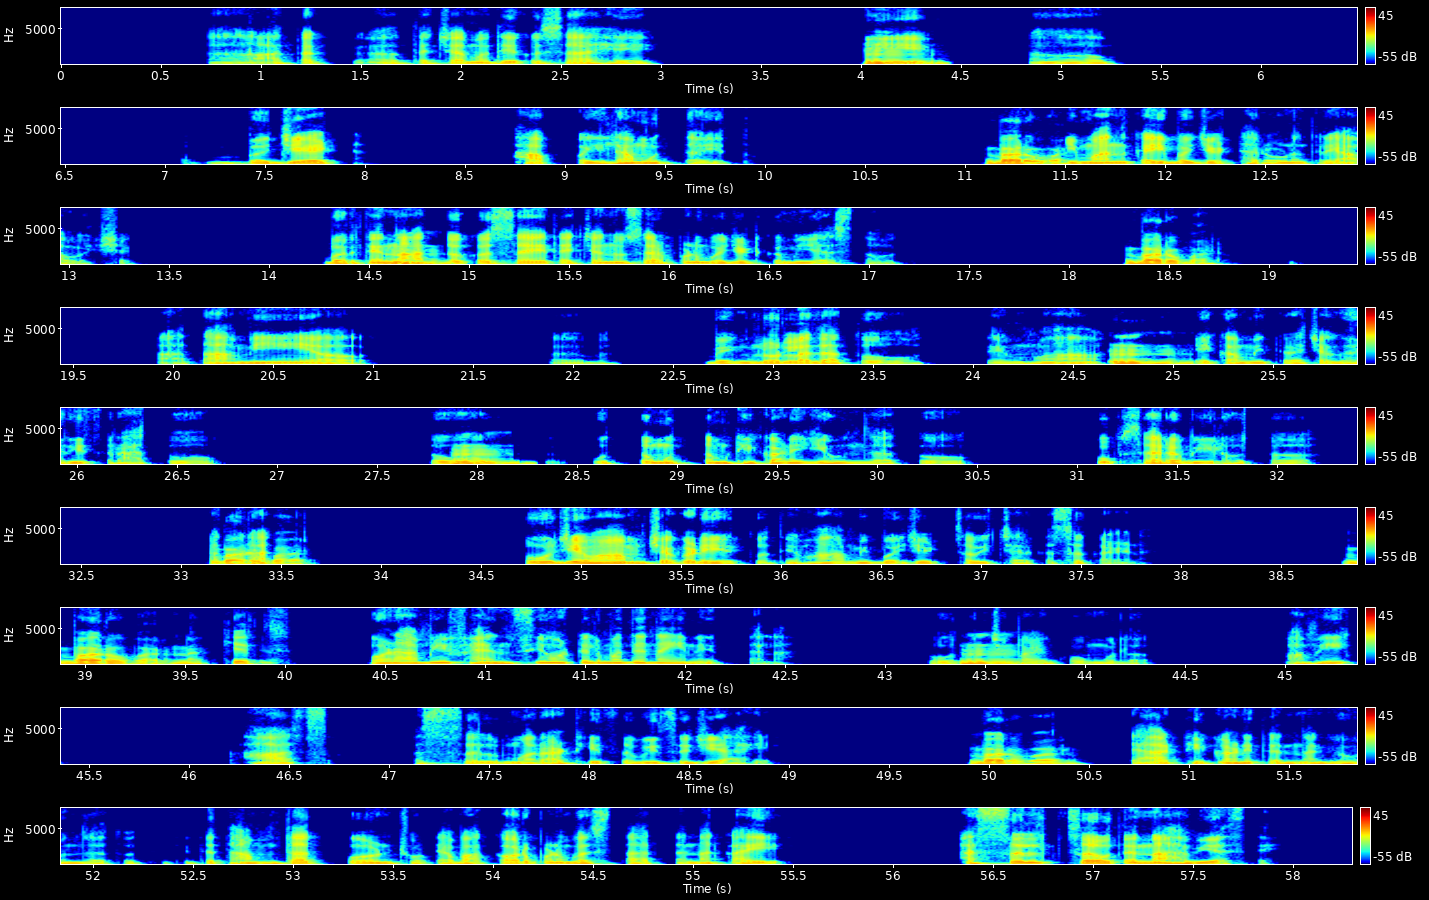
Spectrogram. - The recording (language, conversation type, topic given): Marathi, podcast, तुम्ही पाहुण्यांसाठी मेनू कसा ठरवता?
- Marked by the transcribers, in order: tapping; other noise; in English: "फॅन्सी"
